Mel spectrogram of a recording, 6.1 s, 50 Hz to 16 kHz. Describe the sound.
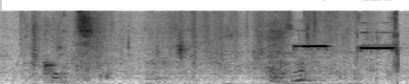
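A gas detector alarm at alarm level 1 sounds two loud, steady electronic beeps, each lasting about half a second, near the end, following muffled voices and rustling background noise.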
